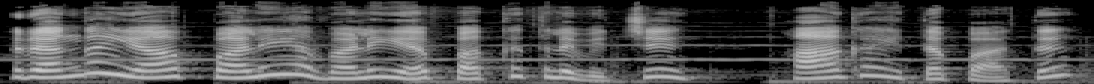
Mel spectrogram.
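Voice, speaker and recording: A woman tells a moral story in a measured, scripted way. Her voice sits very high and clear above faint background music. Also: very animated.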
